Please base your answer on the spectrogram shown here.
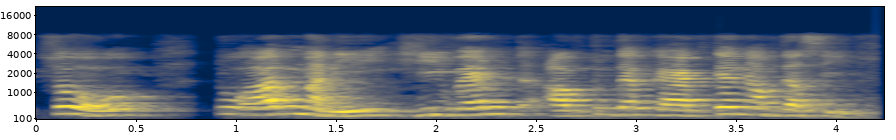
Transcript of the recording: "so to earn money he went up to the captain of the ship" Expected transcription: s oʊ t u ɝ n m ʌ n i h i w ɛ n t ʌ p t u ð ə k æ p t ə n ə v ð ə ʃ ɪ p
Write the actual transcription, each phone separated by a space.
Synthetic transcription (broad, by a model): s oʊ t u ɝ l m ʌ n i h i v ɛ n t ʌ p t u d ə k æ p t ə n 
